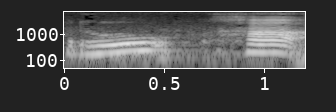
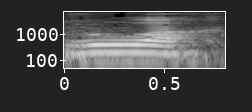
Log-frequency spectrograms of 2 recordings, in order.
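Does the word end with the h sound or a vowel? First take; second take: vowel; h sound. First: The h sound comes before the final vowel. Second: The vowel comes first, then the final h. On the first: The speaker calls it wrong. "Read பண்ணக்கூடாது" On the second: The speaker calls it right. "அப்போ எப்படி ப்ரொனவுன்ஸ் பண்ணணும்?"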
